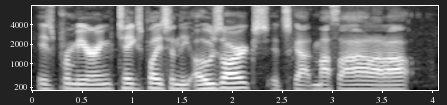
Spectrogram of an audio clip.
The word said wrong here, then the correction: Mahershala: Masahara Ali. I think is his name. – Mahershala Ali. – How do you pronounce it? – Mahershala Ali. – Yep.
